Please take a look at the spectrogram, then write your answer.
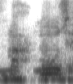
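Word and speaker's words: مهموز: محموز یہ ہوتا ہے، اب اس کو محموز بھی کہتے ہیں اور صحیح اس کا تلفظ محموز ہے۔ محموز محموز لفظ بنا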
